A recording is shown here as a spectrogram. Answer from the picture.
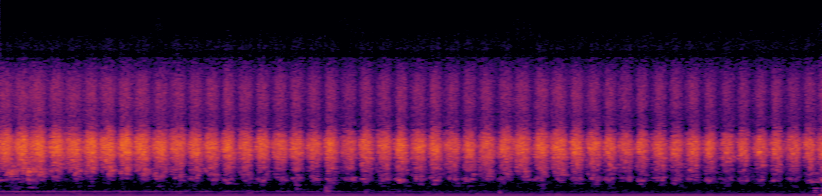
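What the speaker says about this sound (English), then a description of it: "Let's rub the hands together in gratitude." Hands rubbing together during a relaxing yoga session, a quiet, steady, rhythmic brushing of skin on skin that repeats evenly over several seconds against a faint low hum.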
